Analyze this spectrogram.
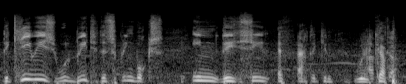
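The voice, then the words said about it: Put-on New Zealand accent, slightly South African. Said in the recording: “This is a good New Zealand accent. ... I've got to say, you went a little bit South African.”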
